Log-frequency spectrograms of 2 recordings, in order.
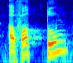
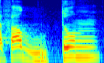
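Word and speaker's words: أفضتم: سمعتموني جيدا ايها الاخوه هذا نطق خاطئ افضتم صار النطق كانه طاء مشدده وليس الامر كذلك لا بد من ان ننطق ضادا ضادا ضادا يتلوضا مفخمه مستطيله يتلوها تاء مرققه مستفله هكذا فاذا فاذا فاذا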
